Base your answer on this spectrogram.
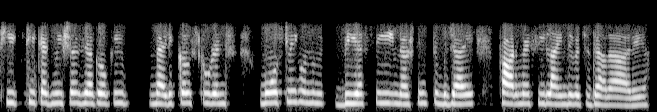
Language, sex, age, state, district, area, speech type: Punjabi, female, 18-30, Punjab, Shaheed Bhagat Singh Nagar, urban, conversation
